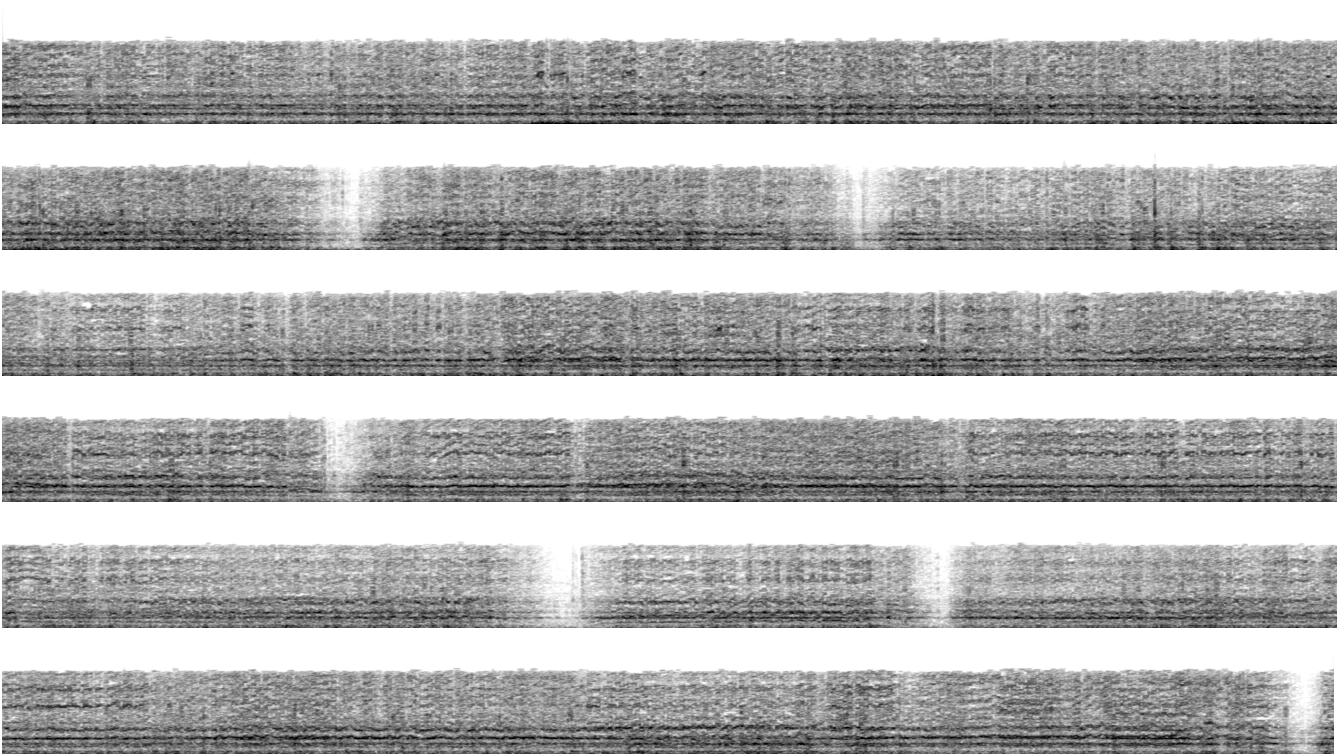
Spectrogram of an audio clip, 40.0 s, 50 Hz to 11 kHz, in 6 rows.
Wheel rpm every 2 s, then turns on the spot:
230, 230, 230, 210, 170, 130, 150, 190, 190, 200, 170, 180, 200, 180, 110, 120, 170, 190, 190, 190.
none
